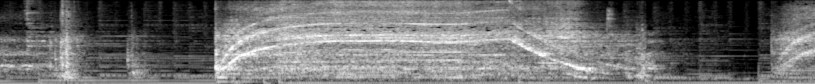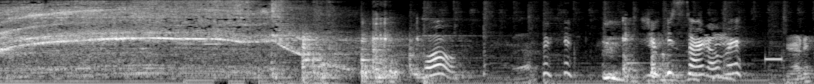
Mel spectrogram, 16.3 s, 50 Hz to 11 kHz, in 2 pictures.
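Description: Miter saw cutting red oak 2x2 twice: each time the motor whines up to speed, runs for about three seconds through the cut, then spins down with a falling whine.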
